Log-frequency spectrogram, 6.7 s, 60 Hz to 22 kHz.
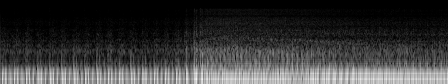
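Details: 1986 Yamaha Venture Royale 1300 with 86,000 km, first start in 7 years on old oil. Lumpy idle with loose irregular knocks, then revs climb at three seconds with a heavy low clatter; owner suspects 7-year-old oil, unconfirmed.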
